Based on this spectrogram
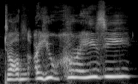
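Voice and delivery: high, loud disbelieving scold; loud exasperated scolding. Pretend. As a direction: shout at him in disbelief. Character scolds paper eating.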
